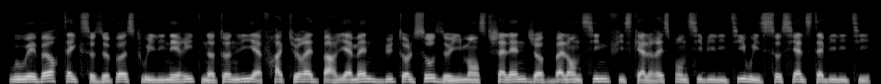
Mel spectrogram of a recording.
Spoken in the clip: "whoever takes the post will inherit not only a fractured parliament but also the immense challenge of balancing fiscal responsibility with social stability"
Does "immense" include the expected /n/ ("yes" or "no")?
no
